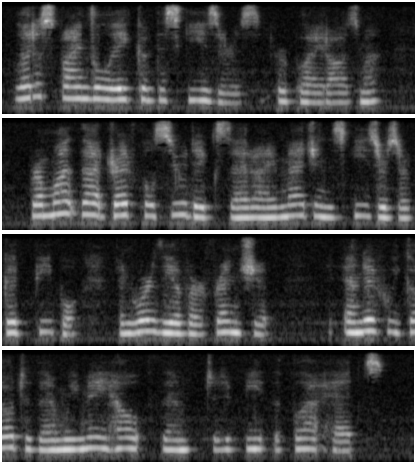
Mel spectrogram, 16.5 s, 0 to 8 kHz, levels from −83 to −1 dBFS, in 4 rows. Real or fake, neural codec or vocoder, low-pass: real; none; 7.2 kHz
